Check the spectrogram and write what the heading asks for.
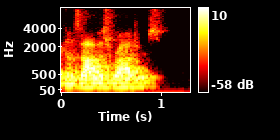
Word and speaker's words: Gonzales-Rogers: So I'm going to say angel leader, but Dr. Patrick, and if I'm saying it right, Gonzales-Rogers? – Yeah.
